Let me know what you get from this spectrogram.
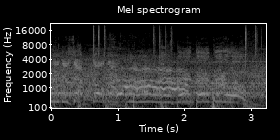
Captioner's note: Bam Bam screaming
